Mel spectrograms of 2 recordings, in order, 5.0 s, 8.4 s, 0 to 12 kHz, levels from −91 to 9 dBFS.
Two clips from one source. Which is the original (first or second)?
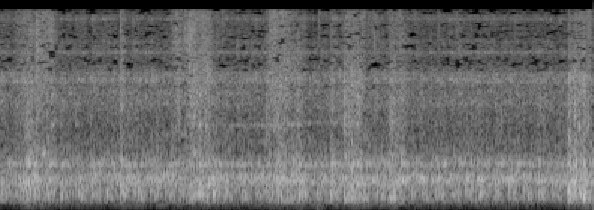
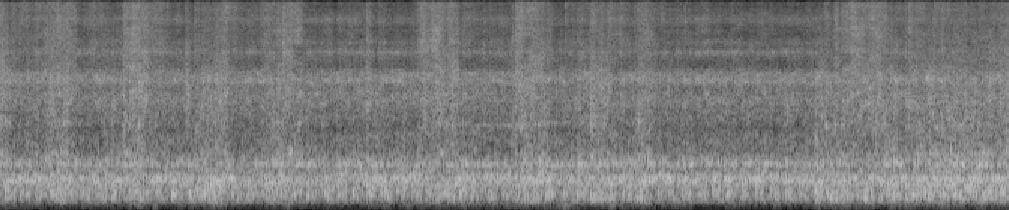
first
